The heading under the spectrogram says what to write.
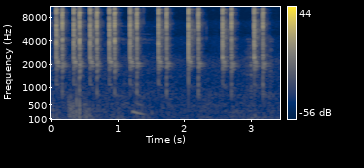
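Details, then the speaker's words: ATsafepro 1/2-inch 40–210 Nm torque wrench set to 100 Nm: crisp, evenly spaced ratchet clicks about two per second, then a clean, sharp release snap at the set torque. Normal torque release click. "Let's check if there is a click when it reaches this torch. Now, okay, let's tighten it. You can hear the click very clearly."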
